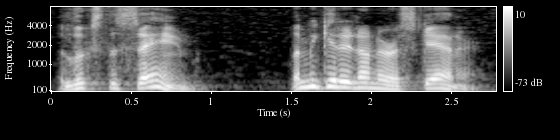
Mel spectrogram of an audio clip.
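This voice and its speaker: A man's voice: a little high, huge pitch swings, fairly quick, a bit bright, slightly rough, pitched above the performer's own voice, full character voice. A man voicing a motherly woman scientist with an eager, emphatic manner in an audiobook. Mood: businesslike.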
